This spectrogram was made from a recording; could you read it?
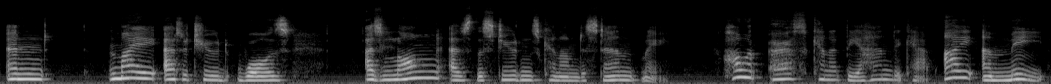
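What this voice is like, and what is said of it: Northern Irish accent. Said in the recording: “your accent ... I'm not an RP speaker ... I am quintessentially a Northern Ireland person ... make it overt in my speech”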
